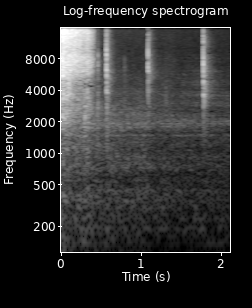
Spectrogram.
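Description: A short breathy rush of air, like a hard exhale, lasting about half a second. Then come three faint clicks spread over the next second and a half.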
